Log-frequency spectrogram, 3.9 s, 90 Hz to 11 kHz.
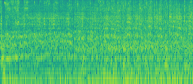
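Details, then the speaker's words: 1965 Chevy van six-cylinder, sitting 50 years, cranking with premium unleaded squirted in: rapid loud cranking with a few uneven catches but no steady run; hesitant firing. "Oh, it's gonna crank. It's gonna crank. Let me hit her again. That sounded promising there, I'll be honest with you."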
